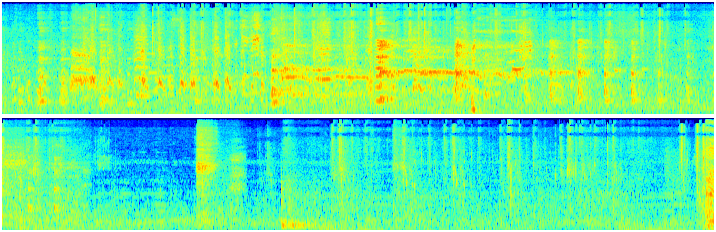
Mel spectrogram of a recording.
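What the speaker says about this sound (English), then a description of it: "Gotta catch a chicken." Hens cluck in a rapid, overlapping burst in Assassin's Creed Valhalla, loud at first and then thinning to scattered calls over quieter game ambience, with occasional soft sounds beneath.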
